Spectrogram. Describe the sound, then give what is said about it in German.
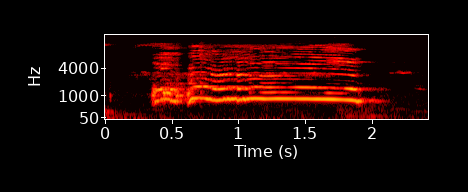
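A recording of a rooster crowing once, loud, a long drawn-out call with a sharp start and a sustained, slightly falling tone, surrounded by quiet. “hast du einen ja, Hahn”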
